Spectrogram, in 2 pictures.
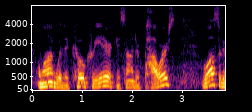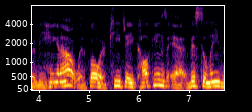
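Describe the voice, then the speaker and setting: A man's voice: medium pitch, dark tone. An American man hosting a radio show, presenting segments and doing interviews.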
